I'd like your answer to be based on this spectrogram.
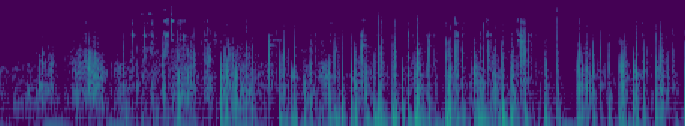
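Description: Long nails scratch and tap a soft, hollow cream textured fabric zip pouch with a pink monogram, held in both hands, possibly near the zipper. The result is a dense run of dry, crunchy scratching and crinkling, broken by many quick, short taps that die away almost instantly.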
